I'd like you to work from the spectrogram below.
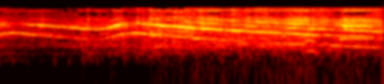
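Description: A loud police car siren wails continuously, its tone sweeping up once and then gliding down in long, slow falls.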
